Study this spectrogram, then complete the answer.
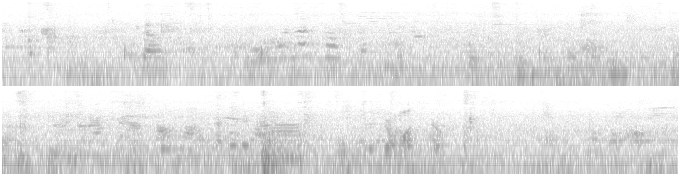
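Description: Men and women talk faintly in passing.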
